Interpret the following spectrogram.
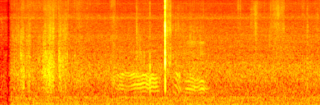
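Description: Outdoor background: a steady low rumble with faint, distant talking around the middle, and one sharp click just past halfway.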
